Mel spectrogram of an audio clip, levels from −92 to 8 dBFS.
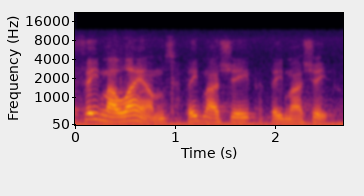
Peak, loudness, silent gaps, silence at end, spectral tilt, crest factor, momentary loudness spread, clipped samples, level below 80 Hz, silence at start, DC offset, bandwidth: -2 dBFS; -20 LUFS; none; 0 s; -6.5 dB/octave; 18 dB; 11 LU; under 0.1%; -34 dBFS; 0 s; under 0.1%; 11.5 kHz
